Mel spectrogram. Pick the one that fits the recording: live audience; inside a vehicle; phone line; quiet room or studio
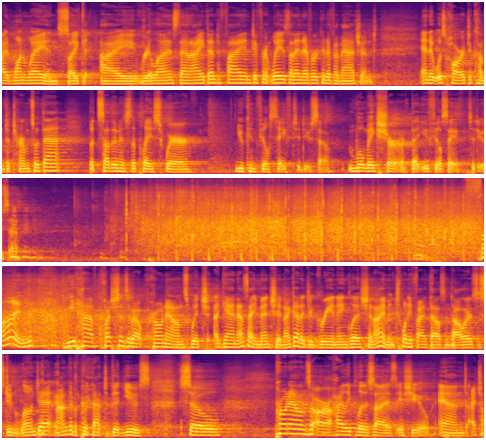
live audience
